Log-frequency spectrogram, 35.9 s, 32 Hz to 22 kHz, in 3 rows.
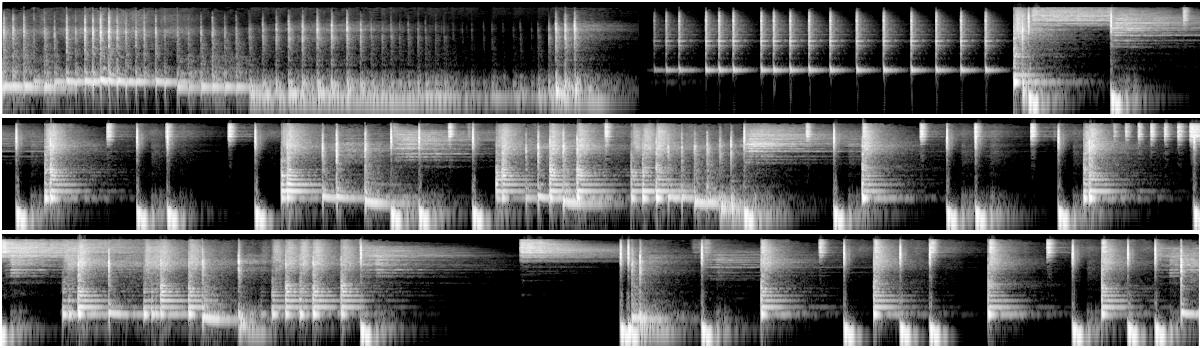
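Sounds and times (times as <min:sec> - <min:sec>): snare drum: 0:00.0 - 0:04.6, 0:09.7 - 0:28.0, 0:29.2 - 0:35.9
cowbell-like ticks: 0:06.5 - 0:10.3
cymbal: 0:10.1 - 0:35.9.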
